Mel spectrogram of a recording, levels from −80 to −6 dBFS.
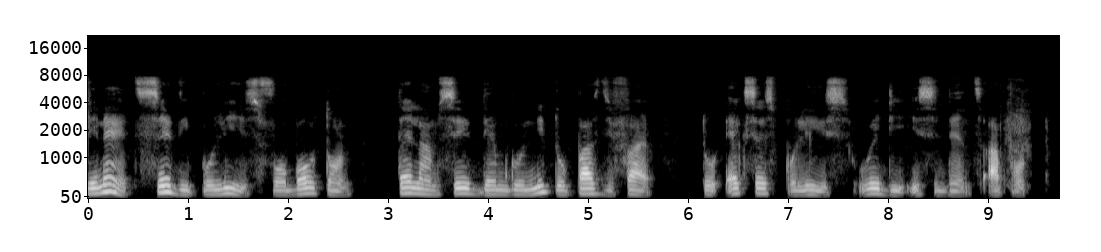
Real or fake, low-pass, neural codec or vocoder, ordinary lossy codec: real; none; none; none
